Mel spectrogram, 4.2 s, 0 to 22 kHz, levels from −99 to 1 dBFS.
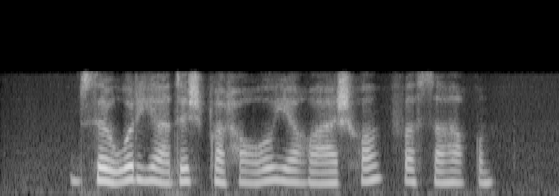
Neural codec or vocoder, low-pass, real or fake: codec, 16 kHz in and 24 kHz out, 0.6 kbps, FocalCodec, streaming, 2048 codes; 5.4 kHz; fake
